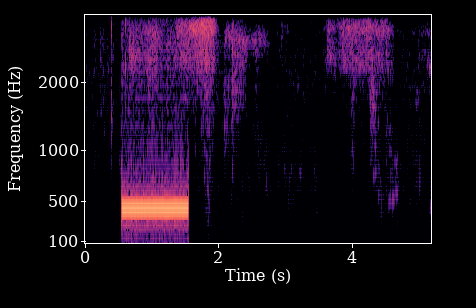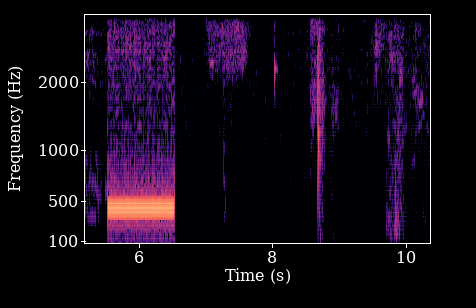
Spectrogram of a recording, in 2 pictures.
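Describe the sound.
Ringback tone of an outgoing phone call waiting to be answered: two long, steady, loud tones of about a second each, separated by a long pause, followed by faint clicks and rustling.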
